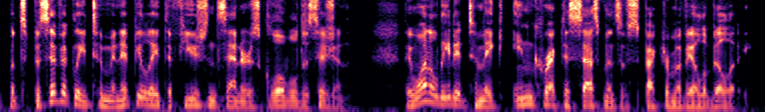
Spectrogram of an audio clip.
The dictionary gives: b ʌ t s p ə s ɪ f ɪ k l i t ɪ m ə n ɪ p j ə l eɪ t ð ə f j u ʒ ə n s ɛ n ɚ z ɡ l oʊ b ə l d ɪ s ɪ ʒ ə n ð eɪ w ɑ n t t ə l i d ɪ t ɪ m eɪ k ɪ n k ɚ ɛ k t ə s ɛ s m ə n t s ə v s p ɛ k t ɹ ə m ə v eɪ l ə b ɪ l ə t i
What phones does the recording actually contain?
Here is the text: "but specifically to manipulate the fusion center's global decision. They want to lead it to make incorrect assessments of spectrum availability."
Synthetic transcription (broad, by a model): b ʌ t s p ə s ɪ f ɪ k l i t ɪ m ə n ɪ p j ə l eɪ t ð ə f j u ʒ n s ɛ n ɚ z ɡ l oʊ b l d ɪ s ɪ ʒ ə n ð eɪ w ɑ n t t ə l i d ɪ t ɪ m eɪ k ɪ n k ɚ ɛ k t ə s ɛ s m ə n t s ə v s p ɛ k t ɹ ə m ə v eɪ l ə b ɪ l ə t i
